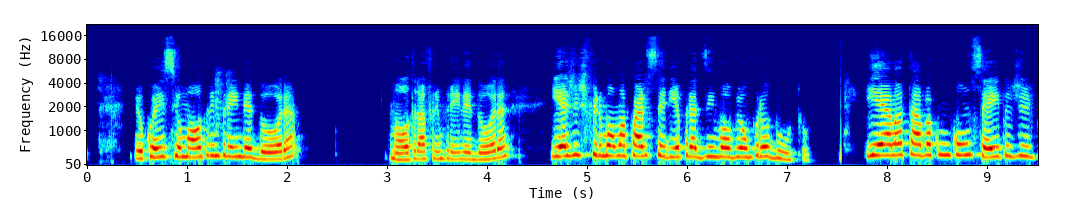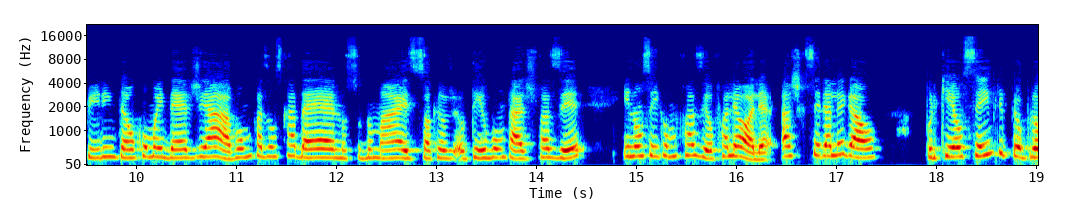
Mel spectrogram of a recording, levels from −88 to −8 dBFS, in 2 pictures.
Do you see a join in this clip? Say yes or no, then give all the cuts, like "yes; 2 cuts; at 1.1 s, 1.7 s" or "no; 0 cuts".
no; 0 cuts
